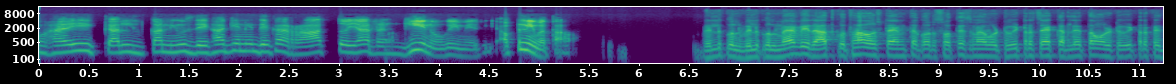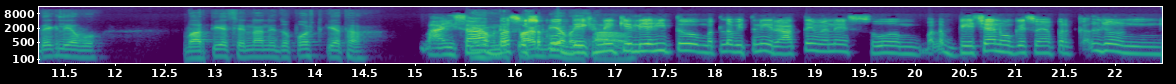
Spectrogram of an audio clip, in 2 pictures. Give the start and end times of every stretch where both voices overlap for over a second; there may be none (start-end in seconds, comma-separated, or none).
15.5-17.2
